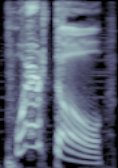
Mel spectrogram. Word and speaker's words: Puerto: was it your podcast everybody kept calling him Porter Rock I'm like listen listen to me people of the internet that's not how you pronounce that word it's Puerto Puerto at least say Puerto you know Puerto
